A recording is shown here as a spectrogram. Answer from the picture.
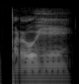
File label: "parohe", Apatani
